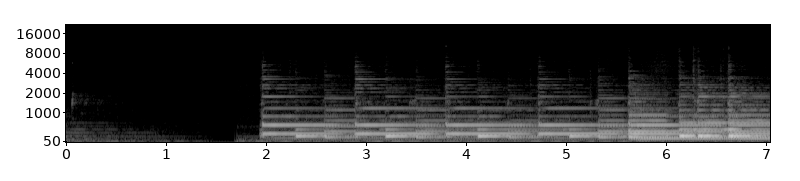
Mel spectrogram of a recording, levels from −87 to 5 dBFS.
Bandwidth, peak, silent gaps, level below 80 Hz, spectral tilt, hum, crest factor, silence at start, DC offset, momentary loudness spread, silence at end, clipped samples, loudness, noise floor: 5.4 kHz; -12 dBFS; none; -58 dBFS; -10 dB/octave; none; 16 dB; 1.95 s; under 0.1%; 10 LU; 0 s; under 0.1%; -29 LUFS; -75 dBFS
